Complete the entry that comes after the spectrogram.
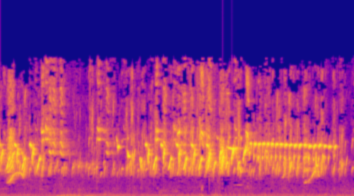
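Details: Goldfinch song: rapid tinkling twitter of high notes running into a long steady trill of evenly repeated chirps at the end.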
